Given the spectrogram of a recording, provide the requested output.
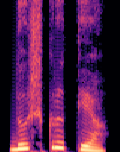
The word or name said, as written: ದುಷ್ಕೃತ್ಯ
